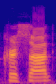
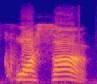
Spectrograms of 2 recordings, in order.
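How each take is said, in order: First: It is said with an American English pronunciation. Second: It is said with a French pronunciation. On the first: The speaker calls it wrong. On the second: The speaker calls it right.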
